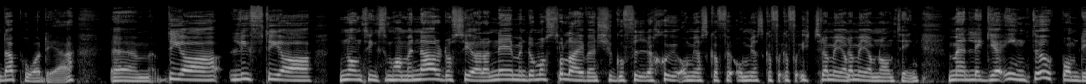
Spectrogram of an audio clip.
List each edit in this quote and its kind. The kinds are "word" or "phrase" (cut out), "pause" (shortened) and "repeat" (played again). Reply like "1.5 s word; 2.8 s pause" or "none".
1.7 s word; 3.2 s pause; 5.6 s phrase; 7.8 s repeat; 8.5 s repeat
